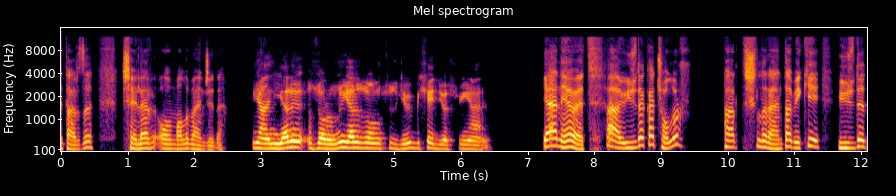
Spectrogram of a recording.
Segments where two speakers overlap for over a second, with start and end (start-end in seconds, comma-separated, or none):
none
